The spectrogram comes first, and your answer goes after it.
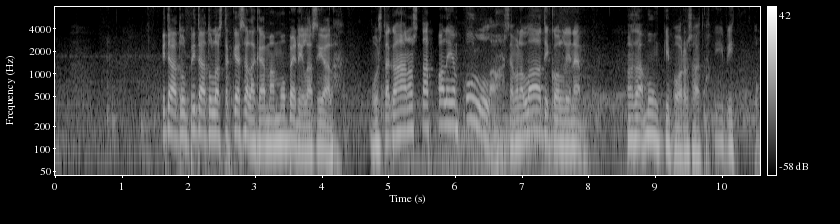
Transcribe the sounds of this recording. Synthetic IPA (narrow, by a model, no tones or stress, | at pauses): pit̪æːt̪upit̪æːt̪ulːɑsit̪ːækesælːˑækæymæːmmopedilːɑsiælæ | mṵist̪ɑkɑhɑnost̪ɑːppɑljompulːɑ̰ːsemːonelɑːt̪ikolːine | t̪ot̪ɑmuŋkːipo̰rsɑ̰it̪ɑiːʋit̪ːṵ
